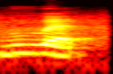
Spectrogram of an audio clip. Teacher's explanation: jika berada di akhir kata, fonem T tidak diucapkan lepas. Bibir kita masih tetap rapat tertutup saat mengucapkan bunyi.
